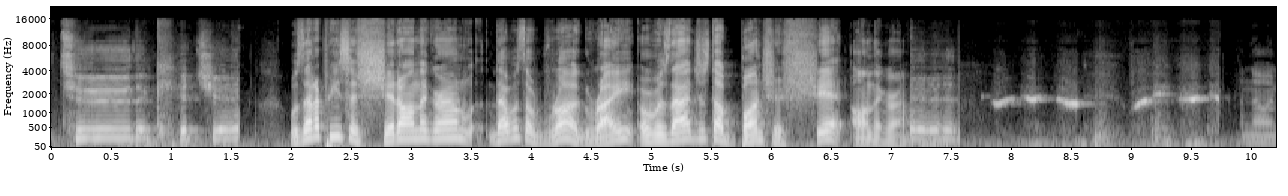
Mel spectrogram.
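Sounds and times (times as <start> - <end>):
speech: 0.1 - 7.6
person whistling a short wavering tune: 7.8 - 9.8.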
